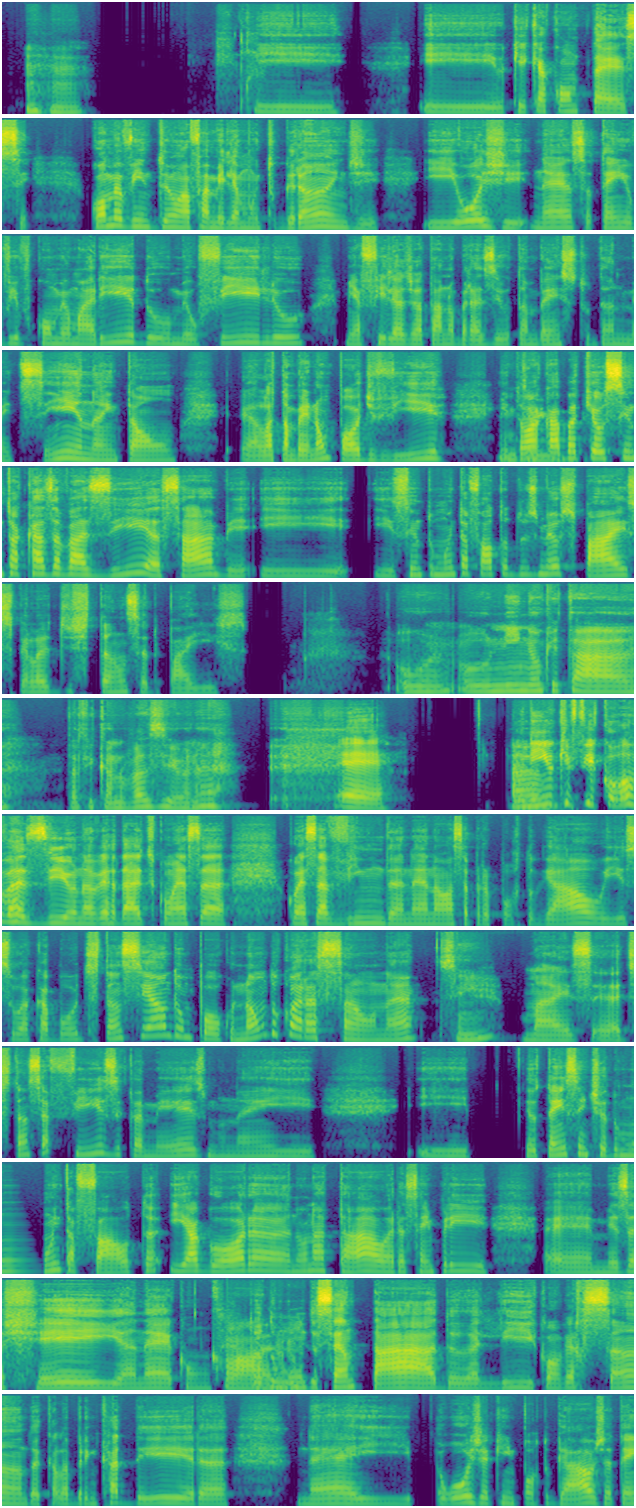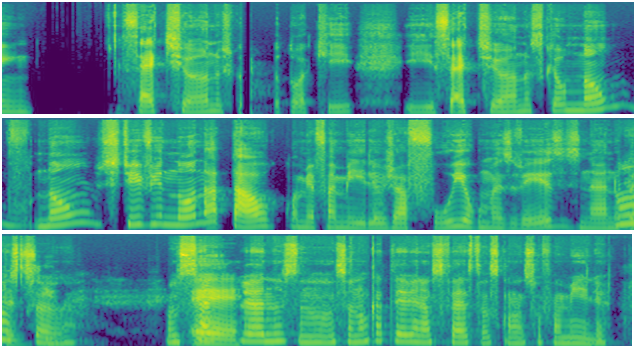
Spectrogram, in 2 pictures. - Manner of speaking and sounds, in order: chuckle; tapping
- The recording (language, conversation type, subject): Portuguese, advice, Como posso lidar com a saudade do meu ambiente familiar desde que me mudei?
